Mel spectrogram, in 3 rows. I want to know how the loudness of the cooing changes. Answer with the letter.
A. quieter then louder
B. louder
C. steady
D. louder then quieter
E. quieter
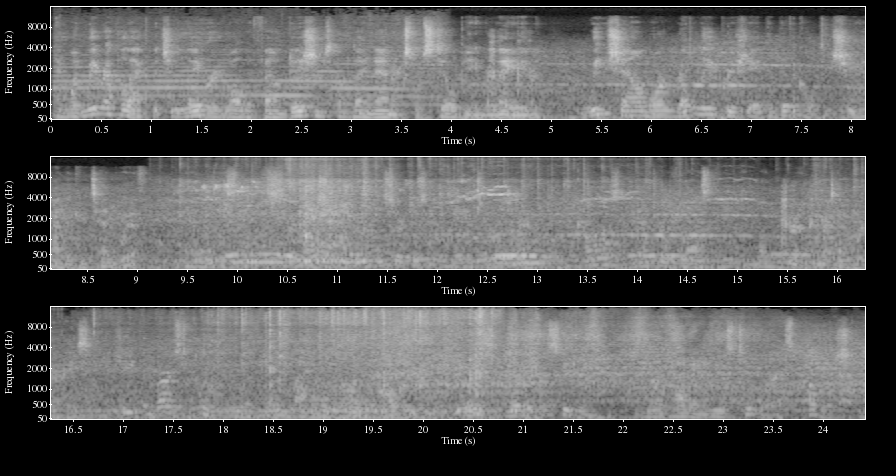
A.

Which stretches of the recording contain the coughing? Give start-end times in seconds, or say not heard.
4.3-5.0, 15.4-16.1.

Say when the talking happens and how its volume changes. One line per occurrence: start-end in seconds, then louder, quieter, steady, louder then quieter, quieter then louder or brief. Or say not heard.
0.0-24.3 quieter.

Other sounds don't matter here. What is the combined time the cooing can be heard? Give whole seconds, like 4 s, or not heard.
12 s.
